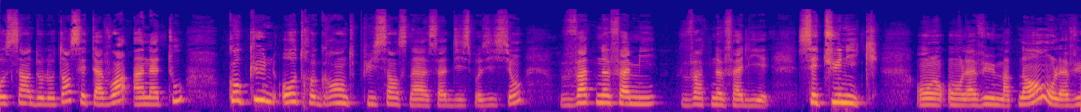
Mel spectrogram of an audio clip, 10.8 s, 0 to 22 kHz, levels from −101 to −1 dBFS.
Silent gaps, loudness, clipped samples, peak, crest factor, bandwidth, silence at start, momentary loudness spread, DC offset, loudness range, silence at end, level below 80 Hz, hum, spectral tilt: none; -32 LUFS; under 0.1%; -14 dBFS; 20 dB; 16 kHz; 0 s; 12 LU; under 0.1%; 3 LU; 0 s; -80 dBFS; none; -3.5 dB/octave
